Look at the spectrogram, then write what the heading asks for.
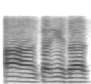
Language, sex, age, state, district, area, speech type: Tamil, male, 60+, Tamil Nadu, Thanjavur, rural, conversation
